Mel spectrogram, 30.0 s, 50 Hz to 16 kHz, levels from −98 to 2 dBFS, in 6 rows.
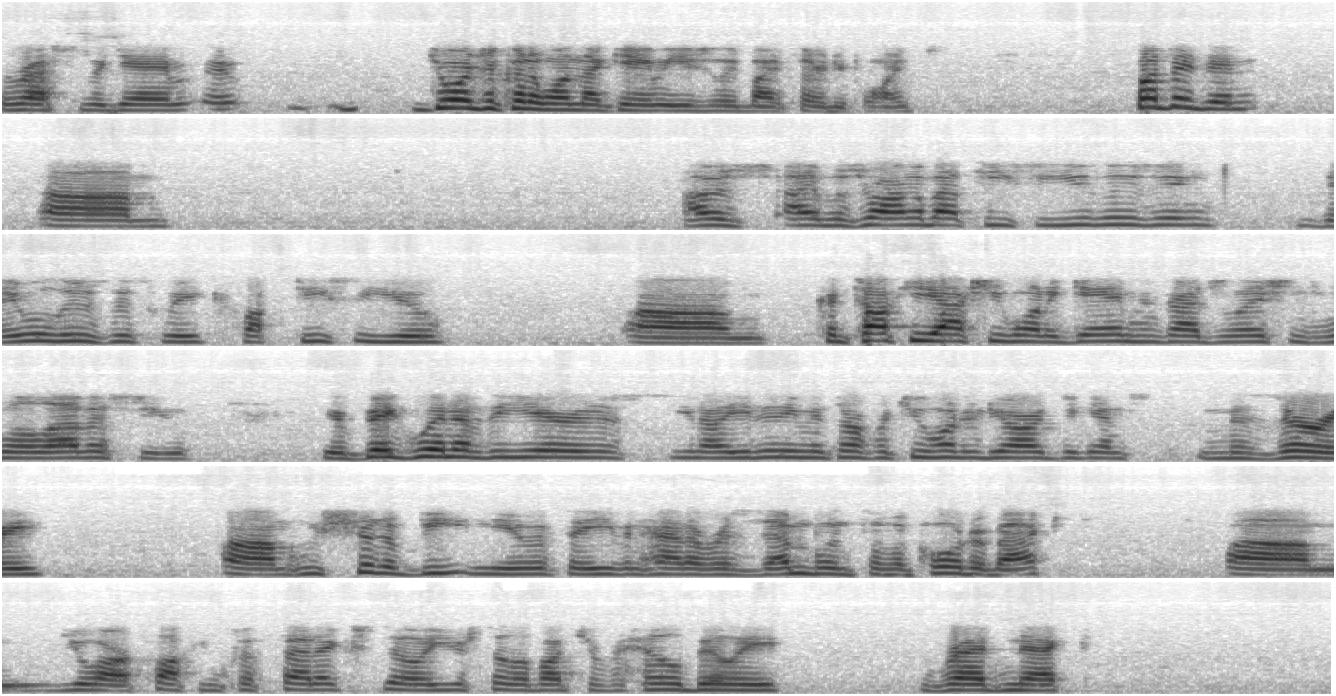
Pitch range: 175-215 Hz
